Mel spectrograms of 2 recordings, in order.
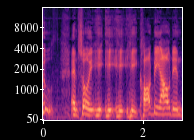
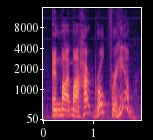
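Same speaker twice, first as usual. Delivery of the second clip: ordinary talk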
